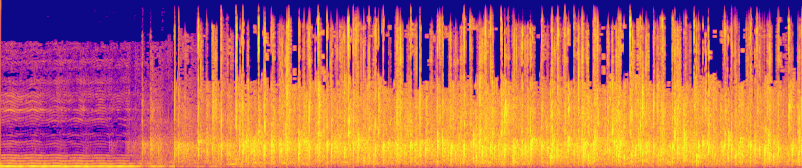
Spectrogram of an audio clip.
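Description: A male singer's last note, held with vibrato, ends about a second and a half in, and an audience breaks into steady applause that carries on to the end.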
